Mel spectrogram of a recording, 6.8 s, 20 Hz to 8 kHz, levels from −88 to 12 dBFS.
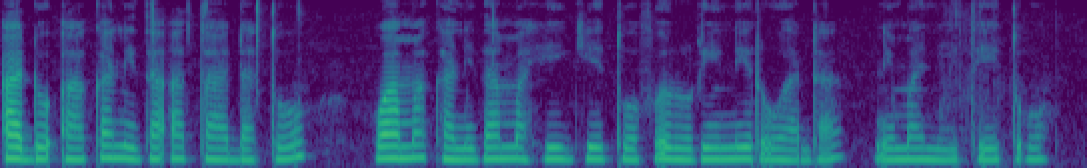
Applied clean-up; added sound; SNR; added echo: none; none; none; none.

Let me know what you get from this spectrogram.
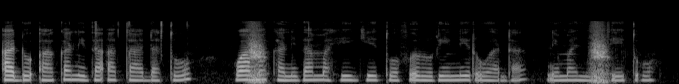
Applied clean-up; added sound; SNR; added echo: none; Breathing; 8 dB; none.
